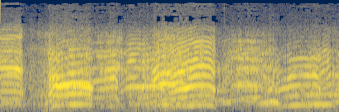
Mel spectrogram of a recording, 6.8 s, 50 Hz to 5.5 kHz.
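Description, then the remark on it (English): Oxen lowing in a steady overlapping chorus, several deep, drawn-out moos rising and falling in pitch, loud and continuous for several seconds with no talking. “After 7 days, the first water was sighted. The oxen smelt it first.”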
